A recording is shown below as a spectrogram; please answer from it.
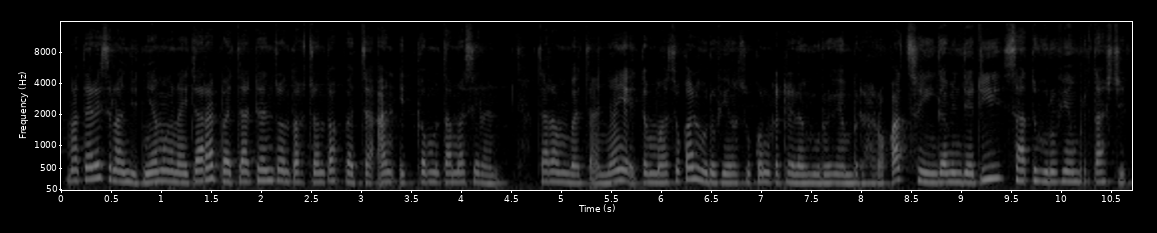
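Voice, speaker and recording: A young university student from Indonesia, a woman, presents her coursework in a steady, explanatory read. Her voice sits at an ordinary middle pitch for a woman. She slows down carefully whenever she recites the Arabic examples. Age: young adult. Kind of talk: reading a class presentation.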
